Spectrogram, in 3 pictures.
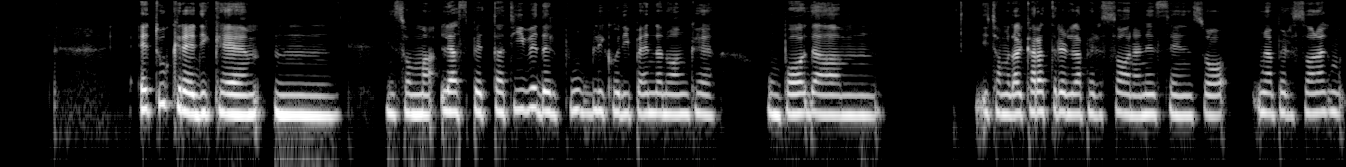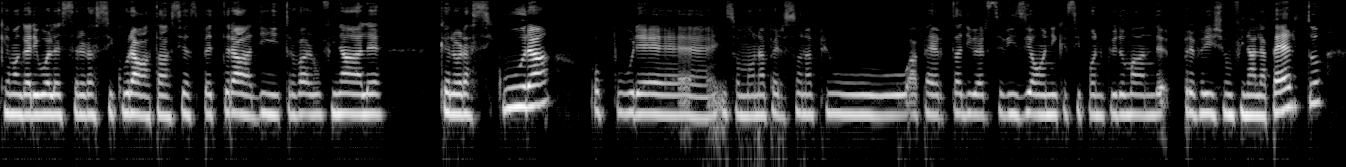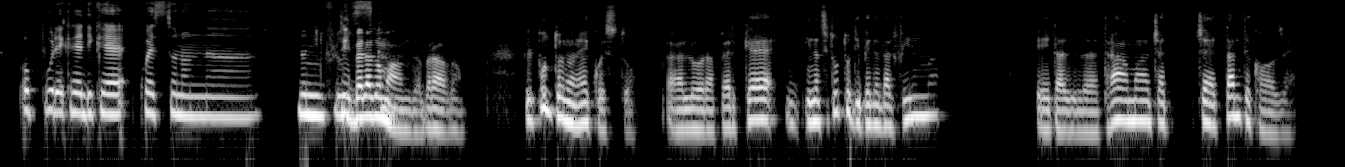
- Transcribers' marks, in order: "cioè-" said as "ceh"; "cioè" said as "ceh"
- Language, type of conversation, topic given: Italian, podcast, Perché alcuni finali di film dividono il pubblico?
